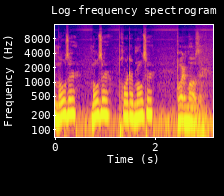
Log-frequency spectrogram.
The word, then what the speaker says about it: Moser: out to coach uh uh coach how you pronounce his last name Moser Moser Porter Moser Porter Moser that's how you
